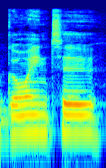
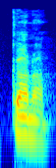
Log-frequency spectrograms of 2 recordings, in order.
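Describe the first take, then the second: First: Both words are said fully and separately. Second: The words are run together and reduced.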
